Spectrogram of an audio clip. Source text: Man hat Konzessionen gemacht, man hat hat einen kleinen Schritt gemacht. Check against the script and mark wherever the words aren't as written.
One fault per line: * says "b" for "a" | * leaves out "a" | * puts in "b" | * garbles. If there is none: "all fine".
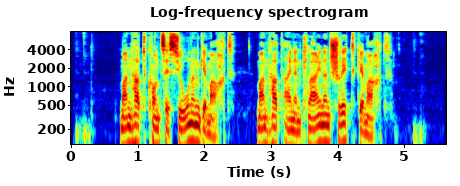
* leaves out "hat"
